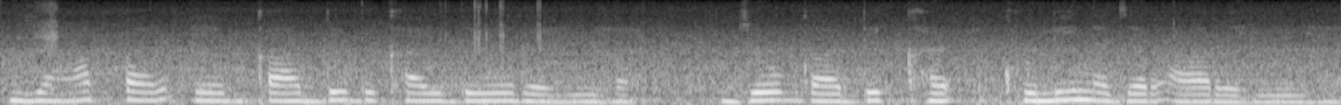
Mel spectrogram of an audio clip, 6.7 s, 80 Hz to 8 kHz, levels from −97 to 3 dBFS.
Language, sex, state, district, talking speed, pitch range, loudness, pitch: Hindi, male, Haryana, Charkhi Dadri, 145 wpm, 195-225 Hz, -14 LUFS, 215 Hz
